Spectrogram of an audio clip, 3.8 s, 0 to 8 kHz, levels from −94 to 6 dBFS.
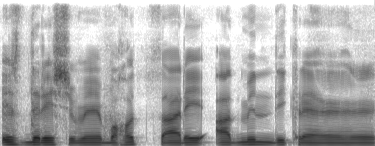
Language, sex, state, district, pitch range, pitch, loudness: Hindi, male, Jharkhand, Palamu, 105-115 Hz, 110 Hz, -17 LUFS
